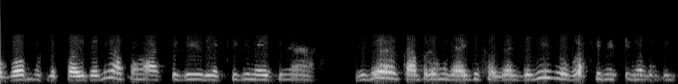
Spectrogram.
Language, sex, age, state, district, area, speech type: Odia, female, 60+, Odisha, Gajapati, rural, conversation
